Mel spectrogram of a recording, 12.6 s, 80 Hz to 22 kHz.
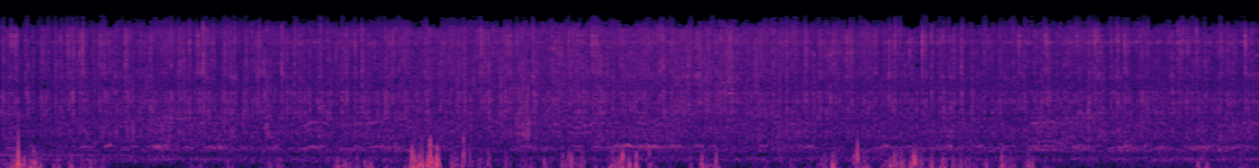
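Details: Honey bees inside a hive on Aug 24 2021, after a syrup feeder was fitted, make soft, irregular tapping knocks over a steady low hum of wings.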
